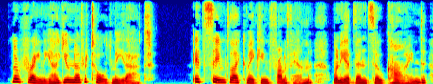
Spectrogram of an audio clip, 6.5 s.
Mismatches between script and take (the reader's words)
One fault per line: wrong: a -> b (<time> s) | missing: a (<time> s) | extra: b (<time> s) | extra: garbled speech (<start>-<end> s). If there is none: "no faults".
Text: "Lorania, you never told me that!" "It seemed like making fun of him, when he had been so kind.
no faults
